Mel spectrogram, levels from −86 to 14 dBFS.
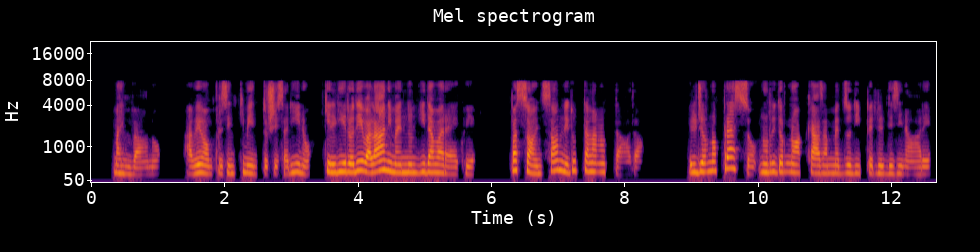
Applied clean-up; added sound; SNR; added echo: none; none; none; none.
